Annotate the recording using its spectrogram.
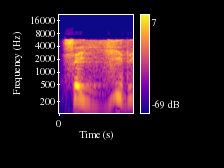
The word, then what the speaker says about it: سید: اس کا بھی تلفظ یا کے نیچے زیر ہے، میت ذرا میت ہی بولتے ہیں، سید یا کے نیچے زیر ہے، سید ہی بولتے ہیں ہمارے عام بول چال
